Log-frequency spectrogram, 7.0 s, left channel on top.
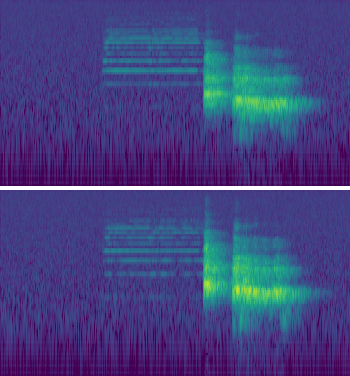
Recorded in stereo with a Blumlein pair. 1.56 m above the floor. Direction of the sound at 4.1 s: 60° right.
